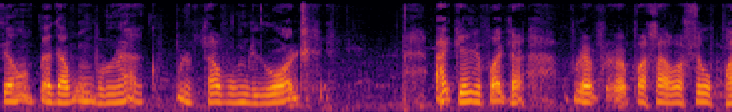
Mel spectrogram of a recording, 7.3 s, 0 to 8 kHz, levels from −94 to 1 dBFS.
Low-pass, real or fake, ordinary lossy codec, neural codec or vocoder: 7.2 kHz; fake; none; vocoder, 44.1 kHz, 128 mel bands every 512 samples, BigVGAN v2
